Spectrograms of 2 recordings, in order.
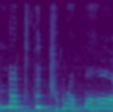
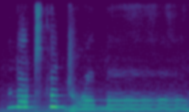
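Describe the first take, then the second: First: High, slow not the drama; high drawn-out catchphrase. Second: High, slow sing-song not the drama; high drawn-out catchphrase. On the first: Streamer reacting to chat, high sing-song. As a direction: lift it up and drag it. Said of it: "catchphrase repeat". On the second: Streamer to chat, sing-song high not the drama. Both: Acted.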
